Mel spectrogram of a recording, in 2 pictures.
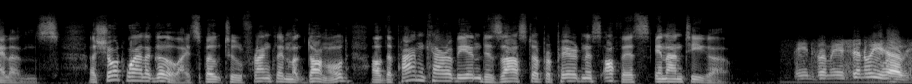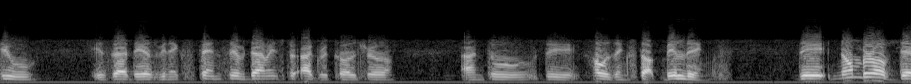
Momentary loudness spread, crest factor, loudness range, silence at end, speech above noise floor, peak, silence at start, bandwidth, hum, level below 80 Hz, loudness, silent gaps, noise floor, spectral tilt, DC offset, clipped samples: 13 LU; 16 dB; 3 LU; 0 s; 40 dB; -6 dBFS; 0 s; 11 kHz; none; -58 dBFS; -20 LUFS; none; -60 dBFS; -5 dB/octave; under 0.1%; under 0.1%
